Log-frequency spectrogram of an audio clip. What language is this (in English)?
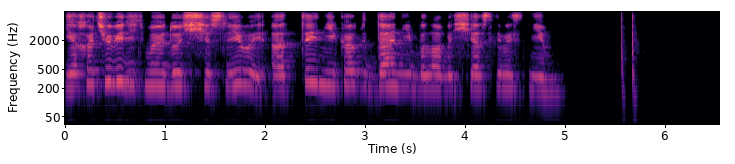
Russian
